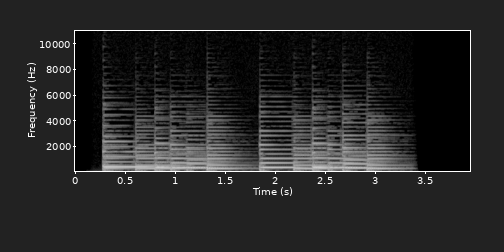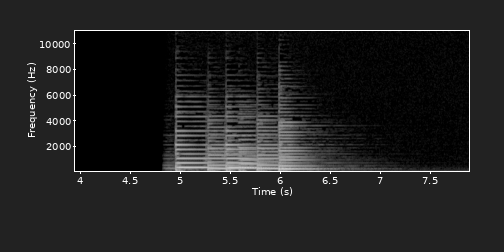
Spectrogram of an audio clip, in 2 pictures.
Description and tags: Jazz Piano Run
music, piano, jazz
